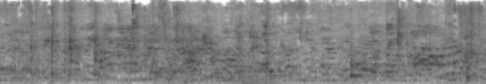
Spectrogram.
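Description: Serving spoons clink against pots and dishes.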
